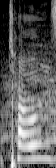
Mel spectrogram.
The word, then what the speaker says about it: Tone: And Will Tone's in there, even though they pronounce it Thon, it's Tone.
